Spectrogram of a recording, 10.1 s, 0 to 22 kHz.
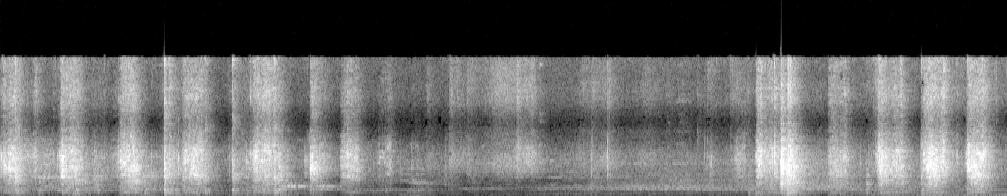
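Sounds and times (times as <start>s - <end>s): steel spatula scraping iron pan: 0.0s - 4.0s, 7.3s - 10.0s.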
